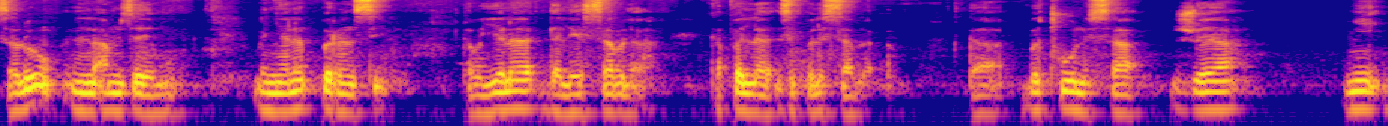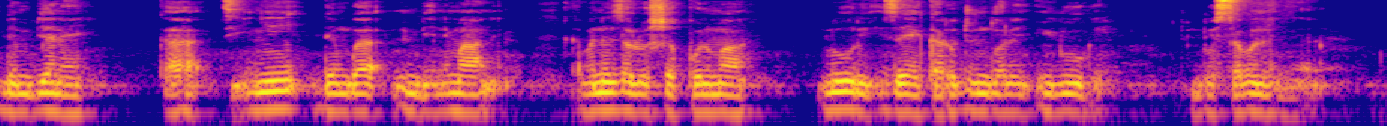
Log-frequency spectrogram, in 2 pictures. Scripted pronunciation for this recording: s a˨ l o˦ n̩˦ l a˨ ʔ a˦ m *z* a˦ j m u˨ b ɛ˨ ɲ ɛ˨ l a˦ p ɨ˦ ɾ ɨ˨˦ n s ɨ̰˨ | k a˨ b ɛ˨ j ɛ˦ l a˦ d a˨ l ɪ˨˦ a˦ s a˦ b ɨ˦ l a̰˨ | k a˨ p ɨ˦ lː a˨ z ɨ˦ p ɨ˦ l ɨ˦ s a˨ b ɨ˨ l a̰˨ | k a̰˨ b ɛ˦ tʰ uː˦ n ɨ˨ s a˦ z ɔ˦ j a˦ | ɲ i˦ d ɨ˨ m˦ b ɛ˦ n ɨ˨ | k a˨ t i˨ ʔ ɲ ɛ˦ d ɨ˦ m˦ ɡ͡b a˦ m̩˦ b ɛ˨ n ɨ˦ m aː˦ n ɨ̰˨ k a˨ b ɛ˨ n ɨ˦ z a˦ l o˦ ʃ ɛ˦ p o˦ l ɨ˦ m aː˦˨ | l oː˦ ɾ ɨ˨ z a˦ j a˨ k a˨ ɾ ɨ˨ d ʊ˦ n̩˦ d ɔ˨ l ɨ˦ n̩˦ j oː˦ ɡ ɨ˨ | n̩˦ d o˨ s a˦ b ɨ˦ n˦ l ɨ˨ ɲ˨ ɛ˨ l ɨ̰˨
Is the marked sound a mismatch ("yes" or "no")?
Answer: no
